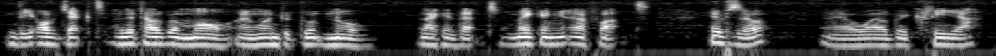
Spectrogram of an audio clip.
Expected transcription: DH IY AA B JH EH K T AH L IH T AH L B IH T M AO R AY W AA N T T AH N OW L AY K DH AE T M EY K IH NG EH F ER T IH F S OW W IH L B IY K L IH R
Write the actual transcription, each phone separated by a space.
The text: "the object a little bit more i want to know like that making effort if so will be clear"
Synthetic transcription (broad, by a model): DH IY AA B JH EH K T AH L IH T AH L B IH T M AO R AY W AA N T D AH N OW L AY K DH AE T M EY K IH NG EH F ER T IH P S OW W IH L B IY K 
